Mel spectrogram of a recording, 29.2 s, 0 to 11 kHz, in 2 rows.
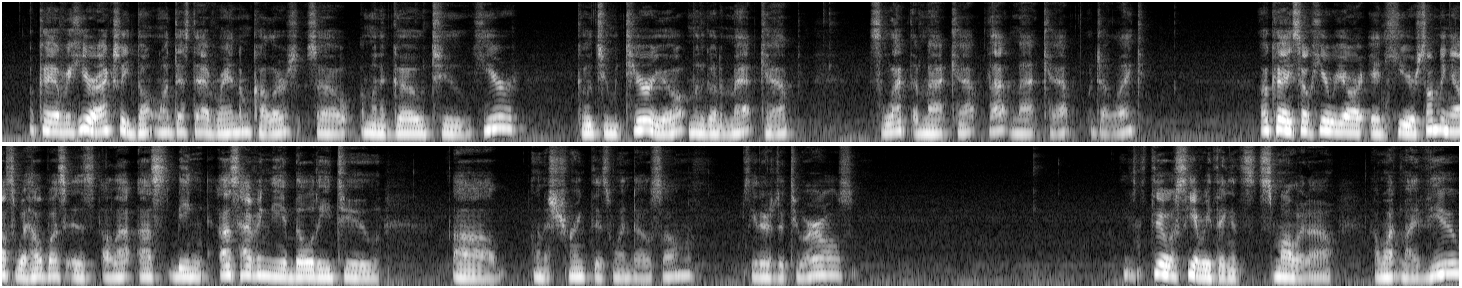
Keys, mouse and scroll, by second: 4.2 click, 6.0 click, 6.9 click, 8.2 click, 9.1 click, 22.3 click, 25.7-26.2 scroll down 1, 28.6 click.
